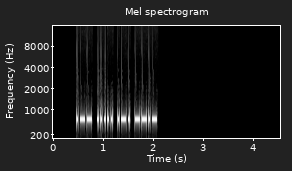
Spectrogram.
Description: Morse code, heard as a keyed tone, about 34 wpm, 700 Hz. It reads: W5RQ
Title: USA Call Signs - 4 Characters - Repeated 2x - 35wpm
